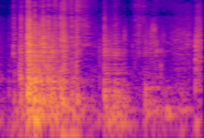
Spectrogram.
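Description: Sheet-metal wall-mounting bracket of a mini-split indoor unit being handled and set against a wall: a short burst of metal clatter and scraping in the first second, then quieter handling.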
